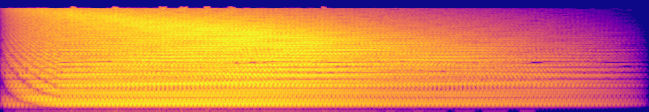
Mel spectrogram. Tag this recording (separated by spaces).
game old reactor space teleport ufo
